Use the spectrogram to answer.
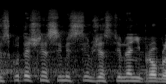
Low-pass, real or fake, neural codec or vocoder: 14.4 kHz; real; none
